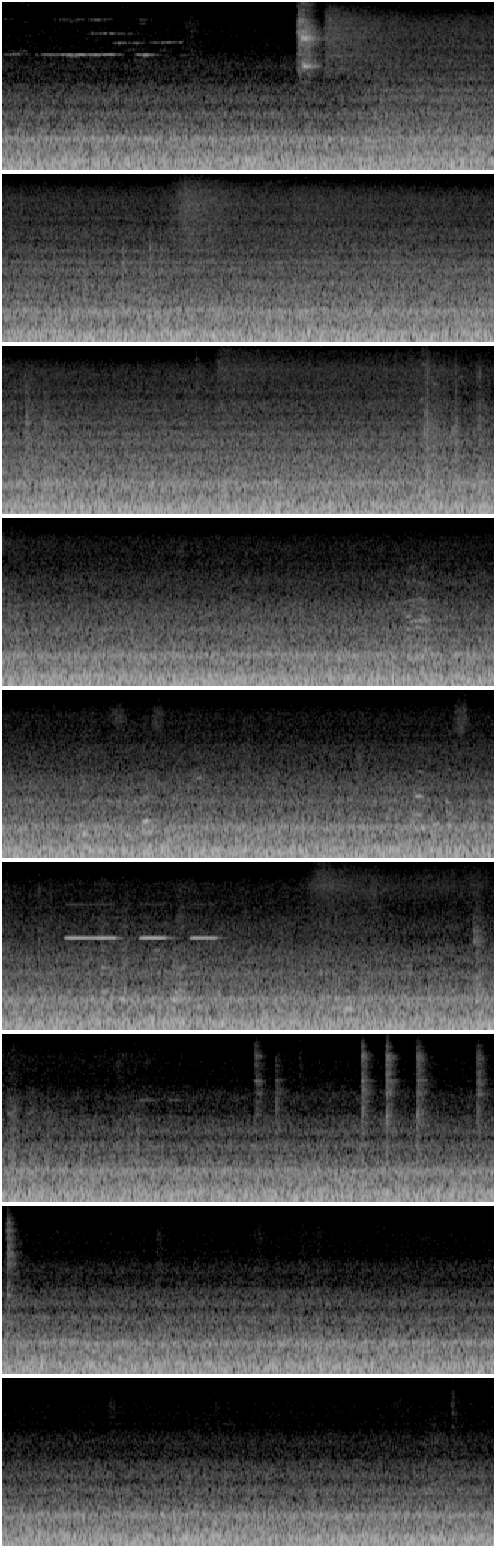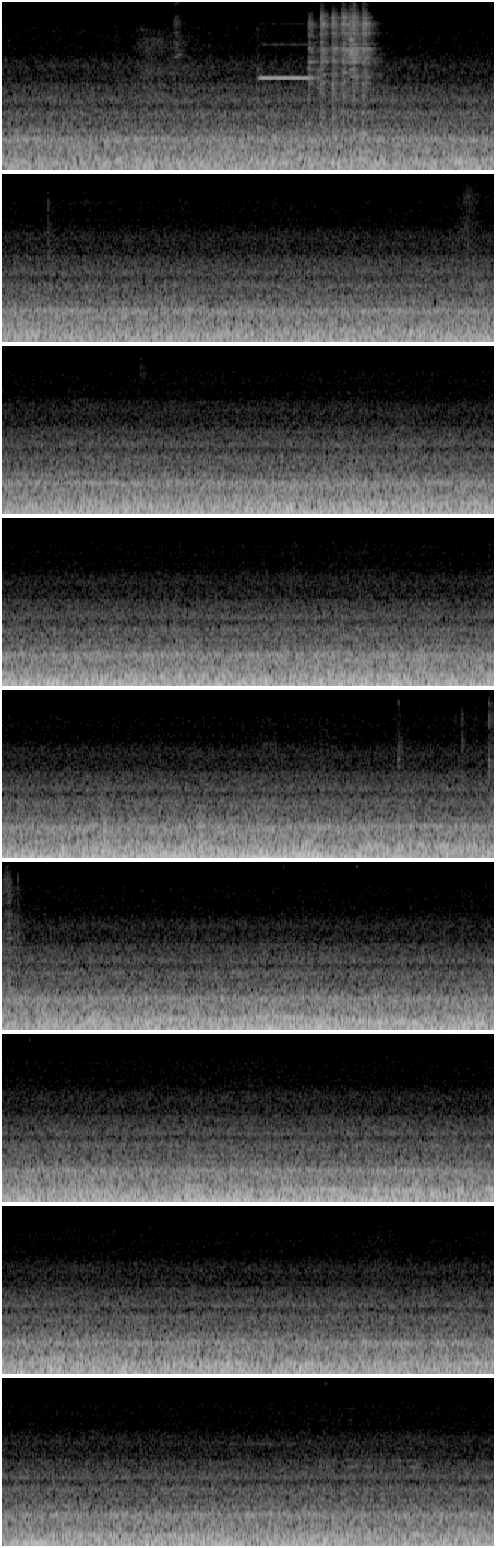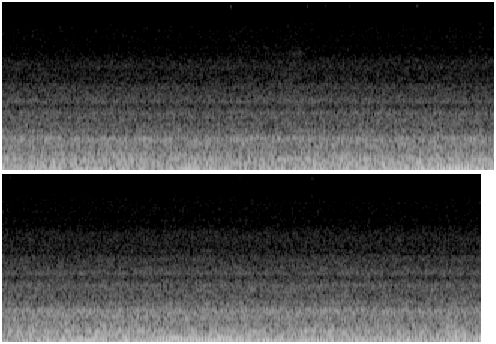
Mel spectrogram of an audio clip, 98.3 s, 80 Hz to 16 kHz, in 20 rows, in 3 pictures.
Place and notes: R. Joaquim Távora - Vila Mariana, São Paulo - SP, 04015-012, Brasil - Andando de ônibus
Paisagem sonora do interior de um ônibus que vai da Joaquim até a Av. Santo Amaro no horário de almoço.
